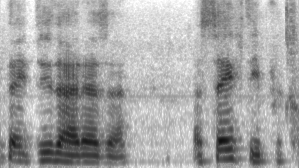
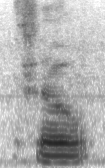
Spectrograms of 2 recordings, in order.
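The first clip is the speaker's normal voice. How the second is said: ordinary talk, nothing marked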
